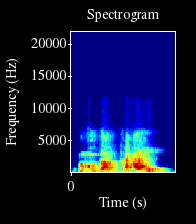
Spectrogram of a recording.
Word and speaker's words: glutathione: If you can't pronounce it, just divide it into 3. Say glue, tie, on.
